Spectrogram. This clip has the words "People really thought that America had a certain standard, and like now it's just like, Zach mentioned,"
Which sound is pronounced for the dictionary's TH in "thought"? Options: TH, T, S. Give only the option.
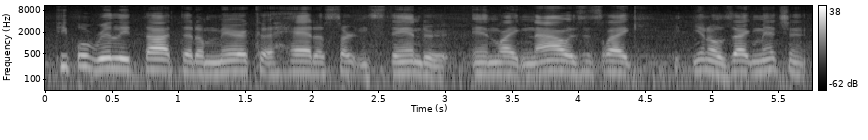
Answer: TH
